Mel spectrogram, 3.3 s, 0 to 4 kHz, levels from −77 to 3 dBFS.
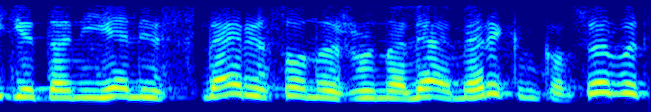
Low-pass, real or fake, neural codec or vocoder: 3.6 kHz; real; none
